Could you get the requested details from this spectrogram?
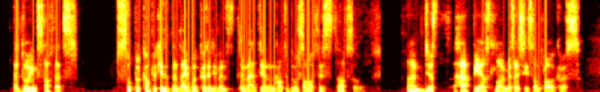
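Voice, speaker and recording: Somewhat breathy man at a fairly quick pace, fairly even intonation, dry close sound without echo. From Iceland. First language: Icelandic. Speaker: video game streamer. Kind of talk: casual chat.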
